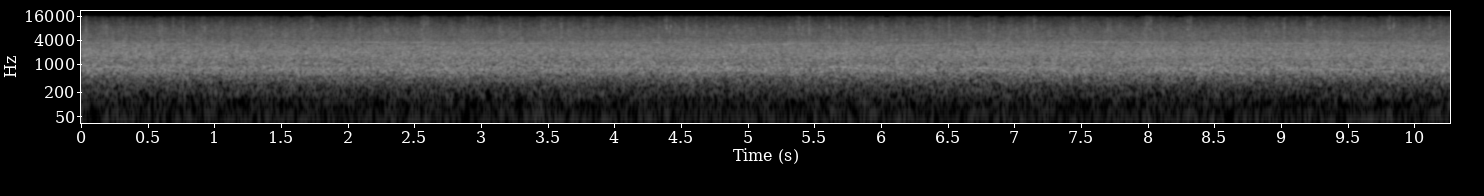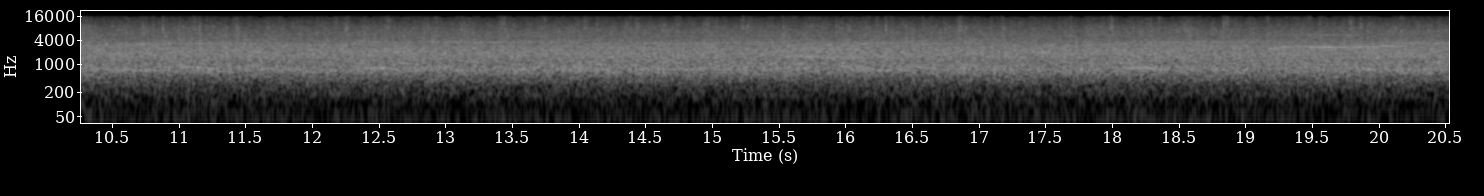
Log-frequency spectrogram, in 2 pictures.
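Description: A large crowd roars steadily in an arena.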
